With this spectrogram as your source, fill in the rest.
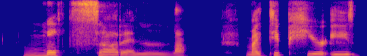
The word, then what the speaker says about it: mozzarella: mozzarella mozzarella My tip here is pronounce every single vowel. So, don't shorten it up and say mozzarella. Take your time to say every single vowel and the double consonants, too.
